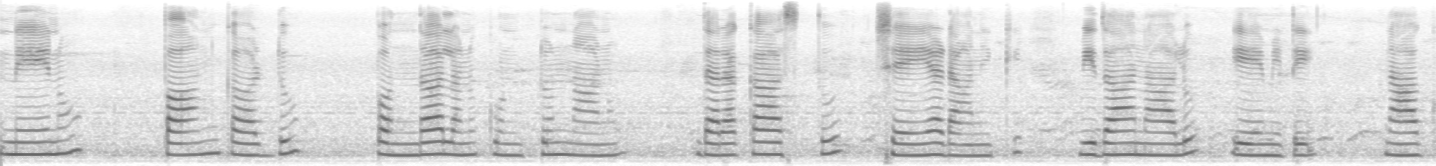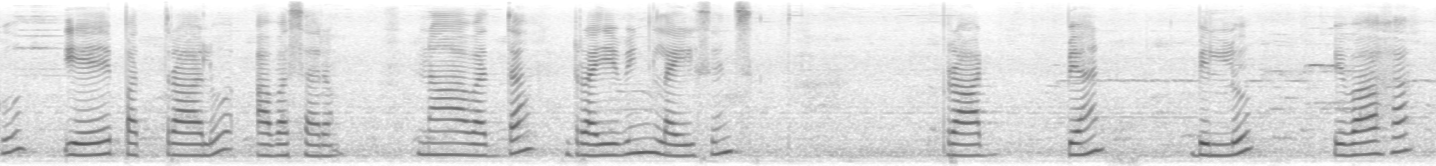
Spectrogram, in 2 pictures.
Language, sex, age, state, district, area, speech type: Telugu, female, 18-30, Andhra Pradesh, Eluru, rural, read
